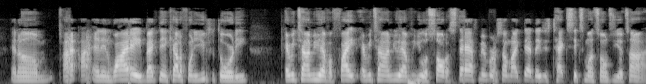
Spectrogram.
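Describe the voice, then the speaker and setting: In a raised, projected voice, a man speaks very fast at a high pitch with a bright, sharp tone and monotone, flat intonation against a quiet background. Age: 40s. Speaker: author, formerly incarcerated. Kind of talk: casual interview chat. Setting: remote call.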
